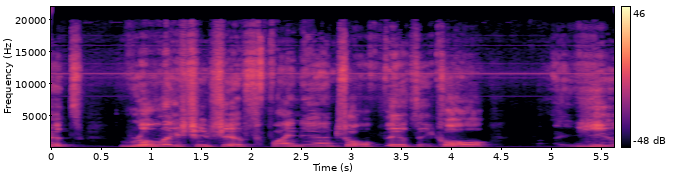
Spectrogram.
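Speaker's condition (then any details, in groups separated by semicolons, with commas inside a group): Cerebral palsy; from birth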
